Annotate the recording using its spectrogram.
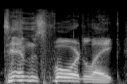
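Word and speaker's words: Tims Ford Lake: been saying it wrong allow me to correct you it's Tim's Ford Lake at Twin p uh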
